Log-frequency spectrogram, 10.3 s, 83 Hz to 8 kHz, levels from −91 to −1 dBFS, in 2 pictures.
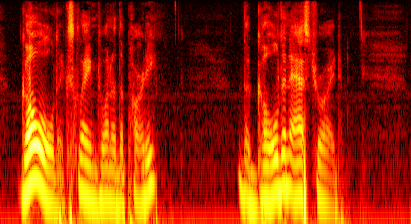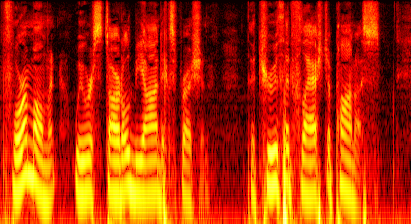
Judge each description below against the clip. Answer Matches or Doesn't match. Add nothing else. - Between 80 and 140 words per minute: Matches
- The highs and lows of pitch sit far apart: Doesn't match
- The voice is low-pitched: Doesn't match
